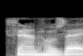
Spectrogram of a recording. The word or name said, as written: San Jose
